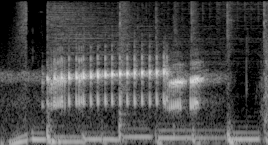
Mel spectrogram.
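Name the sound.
frog croaking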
